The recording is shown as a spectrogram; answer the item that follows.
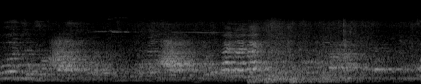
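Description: A handler's voice calling several short commands to a dog running an agility course.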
